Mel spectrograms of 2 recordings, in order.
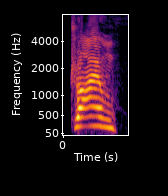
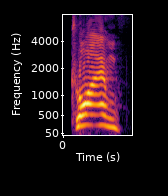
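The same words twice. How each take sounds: The two takes are said the same way.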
